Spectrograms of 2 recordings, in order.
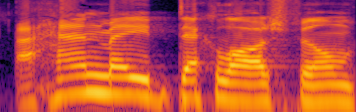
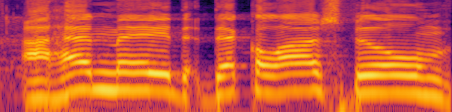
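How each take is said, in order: First: It is read in the speaker's own natural accent. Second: It is read in a put-on foreign accent. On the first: The speaker calls it right. "Maybe just read it in your own voice" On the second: The speaker calls it wrong. "I wasn't meaning the accent to really be the humorous element"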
